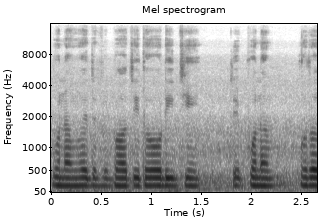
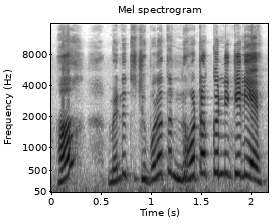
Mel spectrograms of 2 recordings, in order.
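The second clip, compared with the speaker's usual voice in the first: high, loud furious scolding; angry scolding; 11 semitones higher, 9 dB louder than usual. Acted. Piyush angrily scolding Sonam over the phone. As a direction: tear into her, rising in fury. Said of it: "Piyush वो सोनम के ऊपर गुस्सा कर रहा था".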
